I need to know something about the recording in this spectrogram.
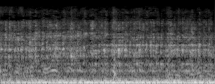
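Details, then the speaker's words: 1975 Ford Thunderbird V8, cold start at -10 °C: deep, lumpy idle with an uneven, loping beat. One cylinder is dropping out and firing only now and then; owner expects it to smooth out at operating temperature. "Dude, it's not even on all eight. That's how good this car is. Dude, doesn't need all eight. No, 8's trying though. It fires every once in a while."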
